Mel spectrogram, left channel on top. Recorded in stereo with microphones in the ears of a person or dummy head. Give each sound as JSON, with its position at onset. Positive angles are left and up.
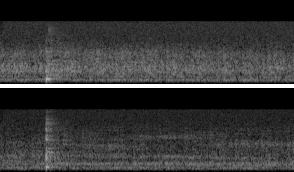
{"t": 0.5, "sound": "a snare drum", "side_deg": -35, "distance_m": 1.8}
